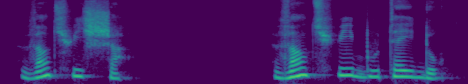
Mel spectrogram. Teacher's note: avec un mot qui commence par une consonne, le T est muet.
